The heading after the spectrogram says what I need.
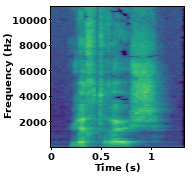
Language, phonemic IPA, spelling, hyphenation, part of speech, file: Dutch, /ˈlʏxt.røːs/, luchtreus, lucht‧reus, noun, Nl-luchtreus.ogg
- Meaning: giant aircraft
